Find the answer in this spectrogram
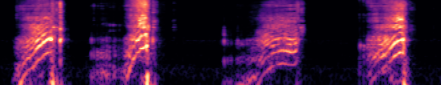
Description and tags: Zip or Zipper noises
Some simple zipper noises
briefcase, clothing, jacket, suitcase, zip, zipper, zippers, zips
